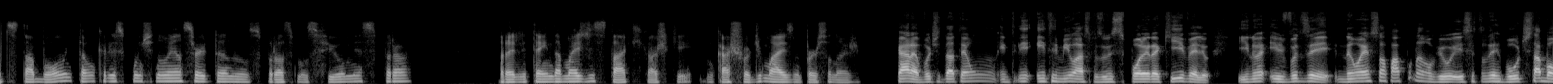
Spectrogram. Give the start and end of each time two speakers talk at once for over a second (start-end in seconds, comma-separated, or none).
none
